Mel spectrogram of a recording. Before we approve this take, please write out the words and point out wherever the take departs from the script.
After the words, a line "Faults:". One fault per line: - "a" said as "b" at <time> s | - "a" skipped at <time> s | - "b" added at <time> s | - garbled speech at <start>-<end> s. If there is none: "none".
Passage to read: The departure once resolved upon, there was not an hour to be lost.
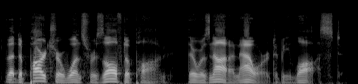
The departure once resolved upon, there was not an hour to be lost.
Faults:
none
